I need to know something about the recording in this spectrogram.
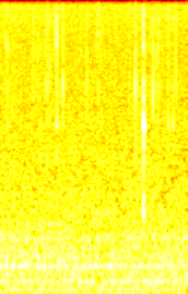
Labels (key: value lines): label: anthrophony, boat engine
recorder: HydroMoth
